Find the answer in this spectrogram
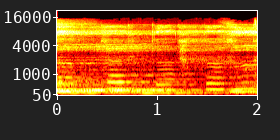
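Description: Layered live-looped a cappella vocals by a woman: sustained hummed tones holding a low chord between sung lines. The level dips briefly just past the middle, then comes back up.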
